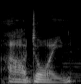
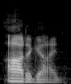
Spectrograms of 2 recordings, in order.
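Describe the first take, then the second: First: The name is said like 'Ardoin'. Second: The name is said like 'Ardegein'. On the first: This is the intended way of saying it. The speaker calls it right. "I know it's meant to be like Ardoin" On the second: This is the childhood way of saying it. The speaker calls it wrong. "that's how we said it when I was a kid"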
